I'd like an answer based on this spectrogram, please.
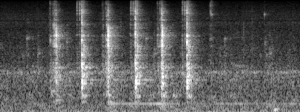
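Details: Fasco Vanity Fair ceiling fan with a broken flywheel: six sharp, even ticks at about four per second over a faint motor hum. The housing is loose; the owner thinks someone tried to remove the flywheel.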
